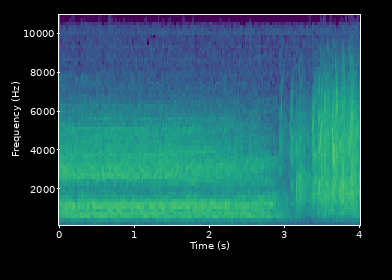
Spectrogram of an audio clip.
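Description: A men's choir sings a held chord in a large hall, then stops.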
